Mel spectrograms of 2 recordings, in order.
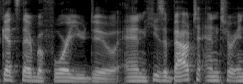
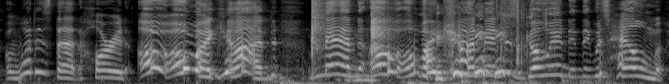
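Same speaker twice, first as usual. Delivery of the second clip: high, loud, gagging disgust; disgusted dwarf; 12 semitones higher, 6 dB louder than usual. Acted. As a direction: recoil from the stench, shrieking. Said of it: "but he says".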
